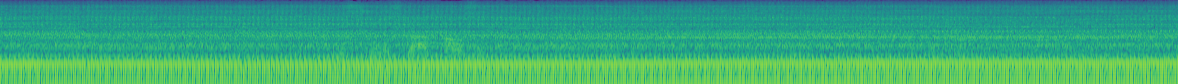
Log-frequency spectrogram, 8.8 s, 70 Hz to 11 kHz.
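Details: New Yamaha EF2200iS inverter generator on eco mode, after turning the idle screw in so the stepper motor finds a stop, fixing idle surging: constant steady drone with fixed tone and no rise and fall; normal idle.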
